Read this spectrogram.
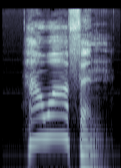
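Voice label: "how often", English, male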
